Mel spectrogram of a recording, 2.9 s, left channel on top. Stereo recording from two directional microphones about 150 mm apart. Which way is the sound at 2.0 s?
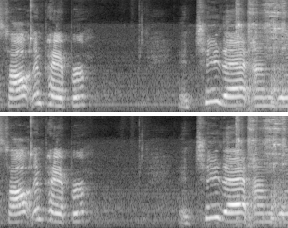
35° left (ahead or behind).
